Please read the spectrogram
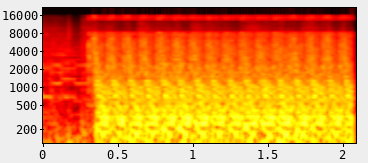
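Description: Rapid automatic machine-gun fire used as a sound effect, a steady fast rattle of shots that starts suddenly about a third of a second in.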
